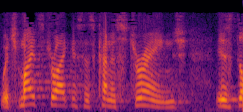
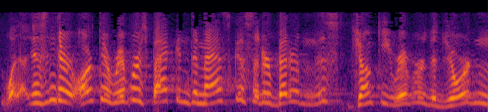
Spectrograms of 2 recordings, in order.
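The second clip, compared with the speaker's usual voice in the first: higher, mock-furious outburst; indignant rant; 6 semitones higher than usual. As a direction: play the offended commander scoffing at the river. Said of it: "He was furious".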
